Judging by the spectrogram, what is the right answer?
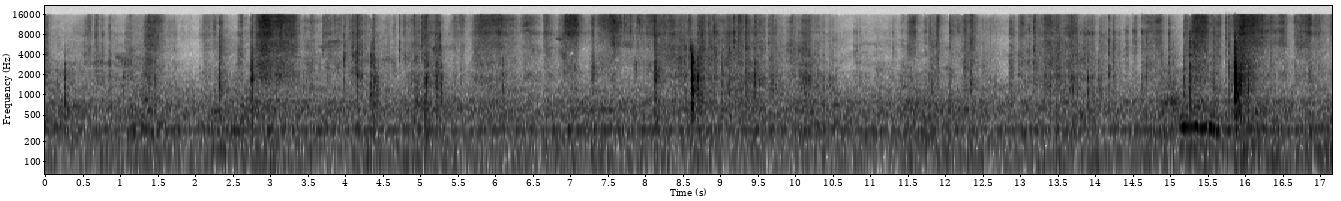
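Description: Sheets of paper rustling and sliding over a plastic-covered table as they are folded and moved about, with a few sharp taps, two of them louder than the rest. A faint steady hum runs underneath.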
